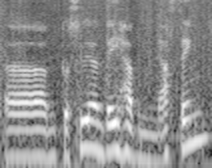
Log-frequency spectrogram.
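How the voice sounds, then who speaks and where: A man's voice: fairly high pitch, normal speed, noisy background. A man in his thirties from Argentina, streaming and commenting casually on his card game as he plays, thinking aloud with many fillers, on a headset in a small room.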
